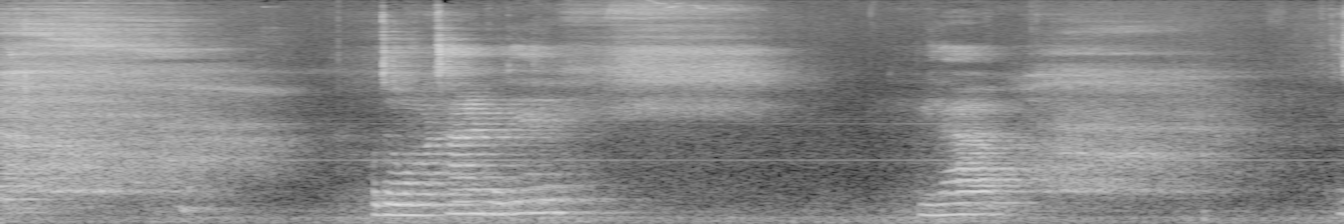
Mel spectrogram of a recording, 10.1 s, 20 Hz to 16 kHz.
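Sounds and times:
group exhaling: 0.0 - 2.4, 7.6 - 9.6.

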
